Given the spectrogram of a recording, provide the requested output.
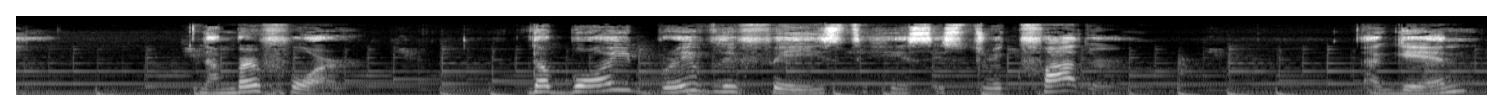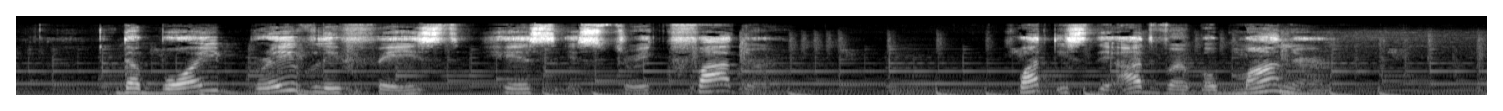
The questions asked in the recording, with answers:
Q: What is the adverb of manner?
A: Yes, bravely.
